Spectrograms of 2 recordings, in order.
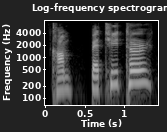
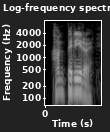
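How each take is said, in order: First: Competitor higher, with every T crisp; careful "com-pe-ti-tor"; full T sound. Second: Competitor as "kam-pe-ri-rer"; relaxed American flaps in competitor; easy flapped T. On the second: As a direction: loosen both Ts of competitor into taps. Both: Shown as a demonstration. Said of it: "말이 훨씬 편해요".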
